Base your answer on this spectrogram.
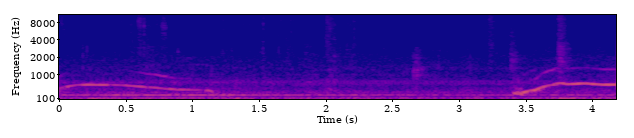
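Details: A 37-day-old kitten's strange noises: a gliding meow that slides downward, a second of quiet, then a cry that rises sharply and holds, with a low hum underneath.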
